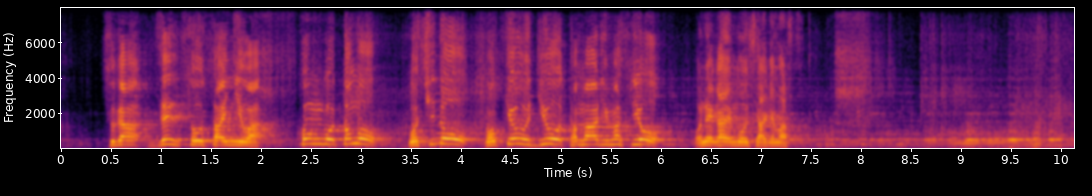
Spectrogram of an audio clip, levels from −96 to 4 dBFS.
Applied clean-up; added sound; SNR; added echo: neural separator model SepFormer DNS4.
